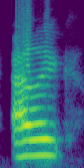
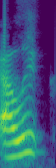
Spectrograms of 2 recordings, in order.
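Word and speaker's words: Alix: started the podcast and Alec was like Alex. Alex. Okay. I was like, it's just spelled like ALIK or not K, X. X. Even though it's like Alex, it's weird.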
